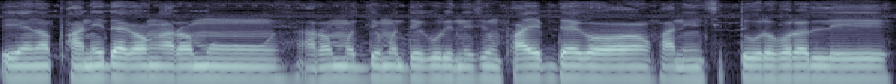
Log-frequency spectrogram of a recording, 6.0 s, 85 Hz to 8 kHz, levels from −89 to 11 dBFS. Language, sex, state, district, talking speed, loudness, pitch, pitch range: Chakma, male, Tripura, Dhalai, 160 wpm, -17 LUFS, 115 Hz, 110-115 Hz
